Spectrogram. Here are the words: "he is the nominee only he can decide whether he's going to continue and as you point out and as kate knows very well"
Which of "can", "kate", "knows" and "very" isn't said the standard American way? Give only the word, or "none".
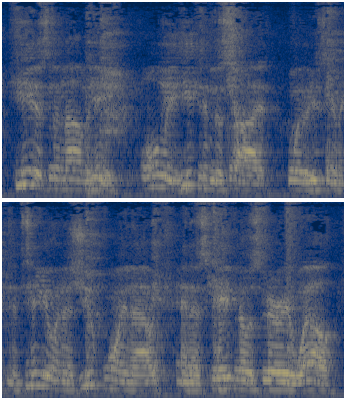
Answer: none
